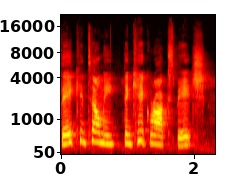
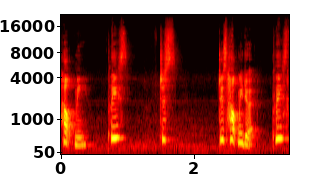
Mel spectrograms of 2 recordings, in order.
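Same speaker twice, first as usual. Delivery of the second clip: mock pleading tone, much higher pitch; 5 semitones higher than usual. Acting out what the speaker said to her, retelling pleading. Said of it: "I'm pleading with her".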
